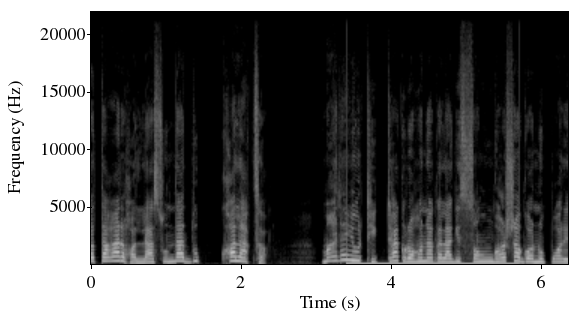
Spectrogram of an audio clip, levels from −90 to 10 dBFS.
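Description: At 3.41 s the waveform's zero line jumps by about -19 dBFS, a DC step like a converter recalibrating or an offset input switching in; it holds until 5.70 s and then steps back, giving a low thump at each edge while the speech carries on unchanged.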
